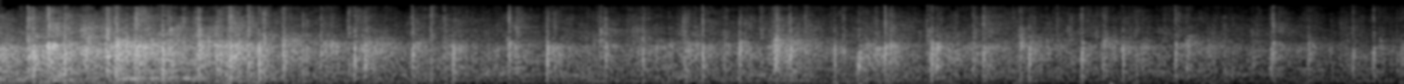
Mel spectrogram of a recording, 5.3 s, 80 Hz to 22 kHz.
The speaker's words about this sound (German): Nach circa 30 Minuten vollkommene Stille. Und dann der wohlverdiente Applaus.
